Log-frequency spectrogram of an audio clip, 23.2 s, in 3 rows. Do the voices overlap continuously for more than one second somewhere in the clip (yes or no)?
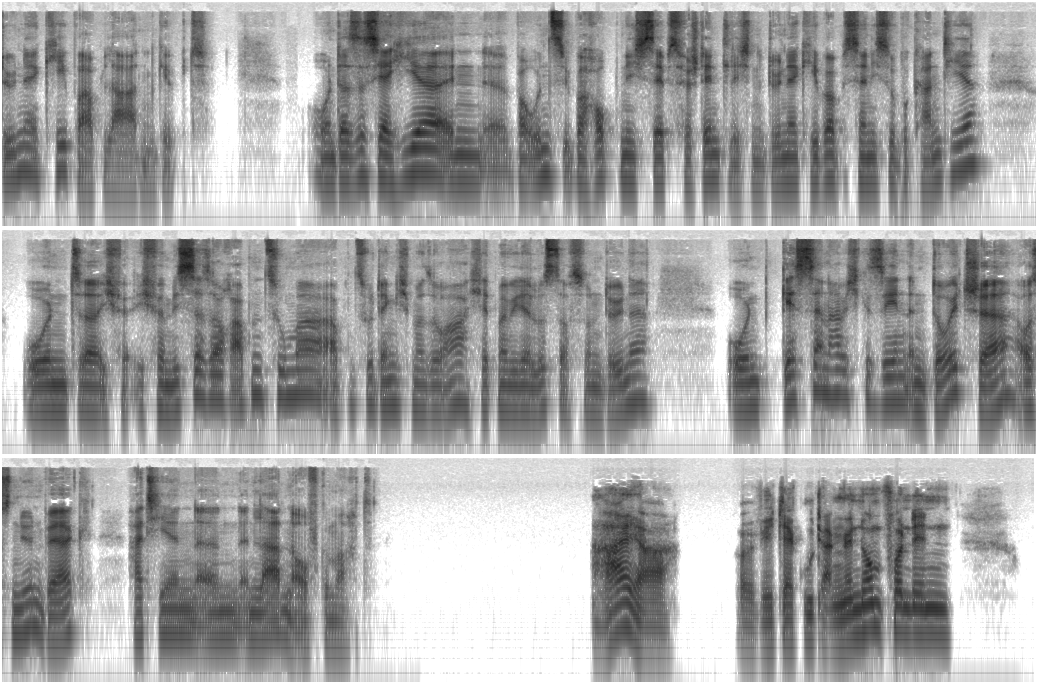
no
